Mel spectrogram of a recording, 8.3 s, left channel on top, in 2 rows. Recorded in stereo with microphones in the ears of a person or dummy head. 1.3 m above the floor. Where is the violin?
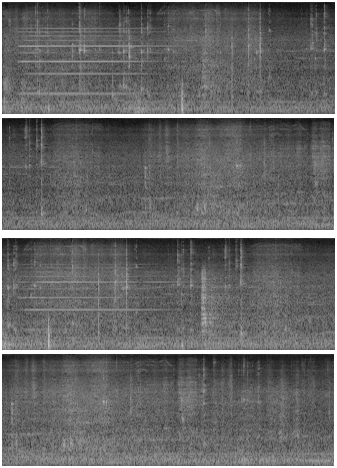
75° left (ahead or behind), 6 m.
